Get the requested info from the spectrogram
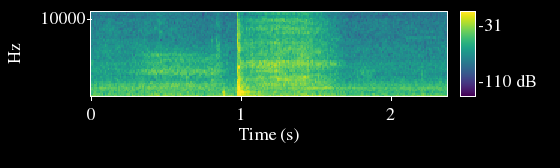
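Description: A single short click about a second in, with faint rubbing, as a hand handles the RC helicopter's frame and ESC wiring; otherwise near silence.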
